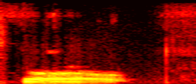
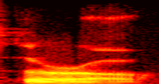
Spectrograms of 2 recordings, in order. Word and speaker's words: Thoreau: it right you know it's it's thought or it's Thoreau you know depending on how you want to enunciate that but they're all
